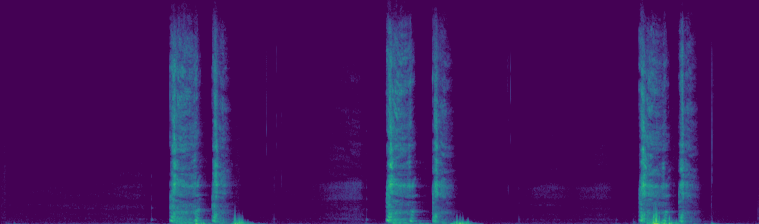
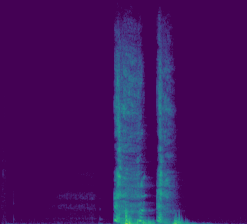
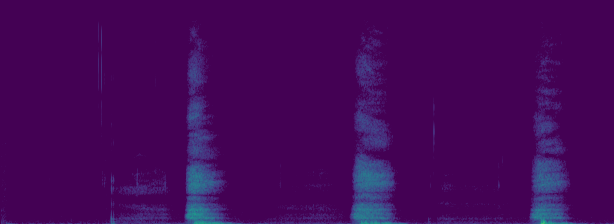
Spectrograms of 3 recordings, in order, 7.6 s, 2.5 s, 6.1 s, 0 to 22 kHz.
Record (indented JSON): {
  "three_cough_length": "7.6 s",
  "three_cough_amplitude": 14105,
  "three_cough_signal_mean_std_ratio": 0.32,
  "cough_length": "2.5 s",
  "cough_amplitude": 17728,
  "cough_signal_mean_std_ratio": 0.32,
  "exhalation_length": "6.1 s",
  "exhalation_amplitude": 3631,
  "exhalation_signal_mean_std_ratio": 0.29,
  "survey_phase": "beta (2021-08-13 to 2022-03-07)",
  "age": "18-44",
  "gender": "Female",
  "wearing_mask": "No",
  "symptom_sore_throat": true,
  "symptom_onset": "9 days",
  "smoker_status": "Never smoked",
  "respiratory_condition_asthma": false,
  "respiratory_condition_other": false,
  "recruitment_source": "REACT",
  "submission_delay": "2 days",
  "covid_test_result": "Negative",
  "covid_test_method": "RT-qPCR"
}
